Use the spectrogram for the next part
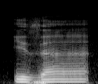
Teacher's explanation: Sikin iza za ini ada mad tabi'i lagi karena ada alif sebelumnya berbaris patah ya. Cara bacanya mad tabi'i ini dipanjangkan 2 harakat ya.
